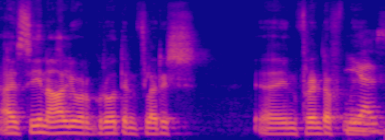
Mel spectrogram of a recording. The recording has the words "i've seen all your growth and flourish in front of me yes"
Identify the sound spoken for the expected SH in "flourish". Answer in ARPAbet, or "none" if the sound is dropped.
SH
